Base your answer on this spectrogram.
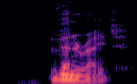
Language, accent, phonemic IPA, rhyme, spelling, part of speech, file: English, Australia, /ˈvɛnəɹeɪt/, -eɪt, venerate, verb, En-au-venerate.ogg
- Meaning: 1. To treat with great respect and deference 2. To revere or hold in awe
